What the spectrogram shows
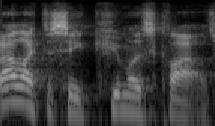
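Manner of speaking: ordinary delivery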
